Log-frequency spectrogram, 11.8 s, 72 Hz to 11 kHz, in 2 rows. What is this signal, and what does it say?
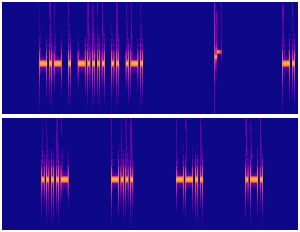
Morse code, heard as a keyed tone, about 25 wpm, spaced as for 13 wpm, 700 Hz. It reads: KE6IR N4BZR
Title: USA Call Signs - 5 Characters - 6x Character Spacing - 25wpm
